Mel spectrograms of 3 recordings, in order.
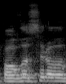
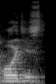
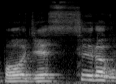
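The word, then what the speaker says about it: Burgess: 그거하고 관계가 저녁 연대는 시간에 어떻게 대해서 지금 버거스라고 발음하시는지 모르겠는데 사실 햄버거 좋아하다 보니까. 버지스 또는 버제스라고 발음하죠.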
